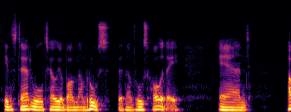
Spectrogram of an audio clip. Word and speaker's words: Navruz: Various countries pronounce Navruz differently. They say Nowruz or Nowruz, etc. We say Navruz, and different countries celebrate Navruz differently.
